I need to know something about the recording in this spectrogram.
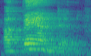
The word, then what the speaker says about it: abandon: So in abandon, we don't say abandon. We don't say abandon. We say abandon. We put the emphasis on the middle syllable.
